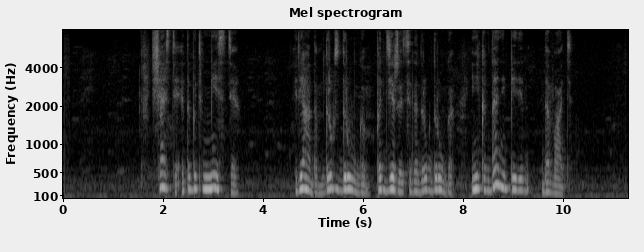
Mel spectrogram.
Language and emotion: Russian, positive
